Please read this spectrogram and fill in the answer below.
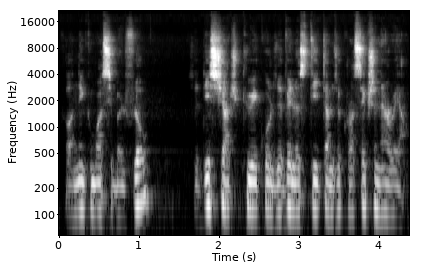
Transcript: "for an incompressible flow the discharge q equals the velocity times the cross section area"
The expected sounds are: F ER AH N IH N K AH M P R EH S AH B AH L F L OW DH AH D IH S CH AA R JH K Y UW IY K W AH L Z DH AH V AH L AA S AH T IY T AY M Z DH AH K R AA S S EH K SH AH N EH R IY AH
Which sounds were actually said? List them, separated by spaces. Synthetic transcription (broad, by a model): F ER AH N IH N K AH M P EH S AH B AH L F L OW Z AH D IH S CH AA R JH K Y UW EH K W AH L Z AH V AH L AA S AH T IY T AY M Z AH K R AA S S EH K SH AH N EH R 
